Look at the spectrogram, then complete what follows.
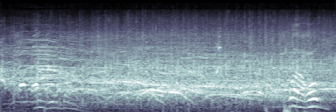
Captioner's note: applause and cheering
